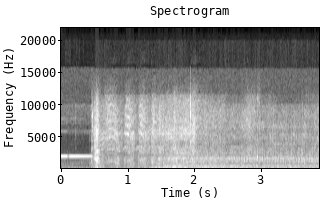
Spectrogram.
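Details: Manual, push-button-start four-wheel-drive diesel at auction with 111,000 km: a short starter whirr, then the engine catches at once and settles into a steady, even idle with no knocks or misses. Normal start.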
